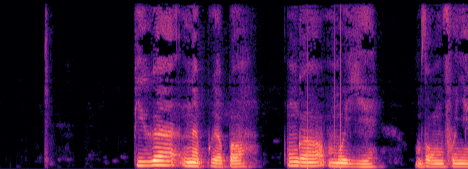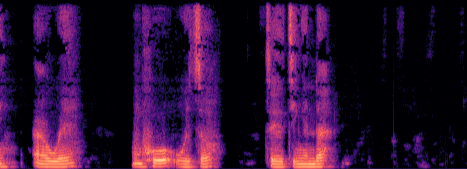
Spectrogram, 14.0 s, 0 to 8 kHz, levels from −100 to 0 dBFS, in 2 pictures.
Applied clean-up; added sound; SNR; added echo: none; none; none; none.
